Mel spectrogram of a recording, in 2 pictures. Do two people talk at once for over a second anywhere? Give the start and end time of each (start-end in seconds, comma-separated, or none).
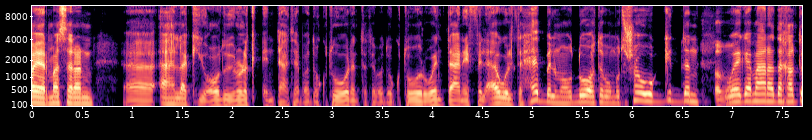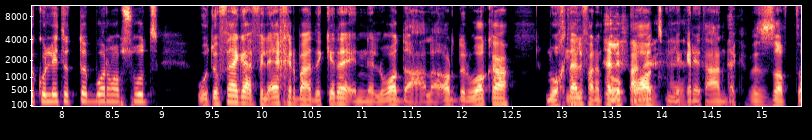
13.0-14.3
